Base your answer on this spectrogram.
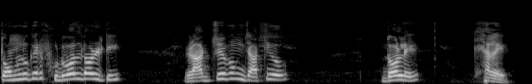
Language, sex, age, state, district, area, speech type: Bengali, male, 30-45, West Bengal, Purba Medinipur, rural, spontaneous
